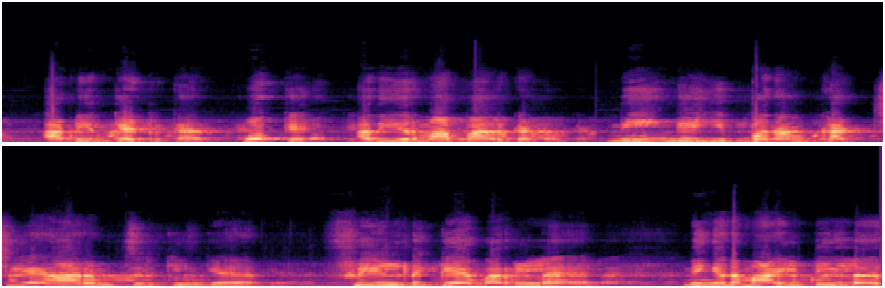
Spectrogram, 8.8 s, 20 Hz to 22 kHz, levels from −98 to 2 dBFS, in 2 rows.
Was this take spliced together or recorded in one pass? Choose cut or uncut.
cut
